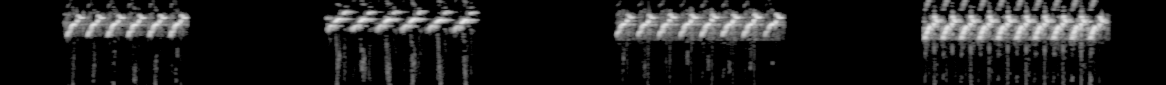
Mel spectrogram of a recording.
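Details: European goldfinch singing basic song phrases of the bibleos martilleados style, hammered trills: four separate bursts of rapid, evenly repeated high metallic notes, each burst about a second long with pauses between, no other sounds.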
